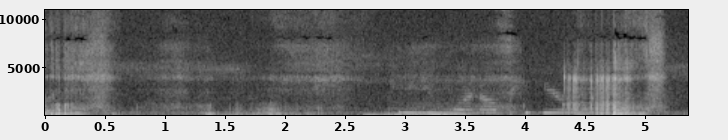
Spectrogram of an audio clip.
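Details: Sophie, a 10-month-old English bulldog indoors, grumbles and whines to ask to get on the couch with her humans; short nasal moans and snorty groans rise and fall, with a brief human voice and rustling.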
